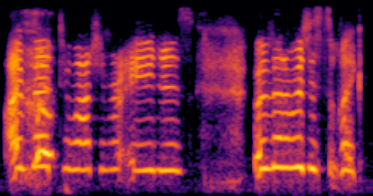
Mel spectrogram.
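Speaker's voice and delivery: high-pitched voice through laughter; laughing confession. Real, not acted. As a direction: admit it while cracking up, pitch climbing. Laughing confession of never seeing it.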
